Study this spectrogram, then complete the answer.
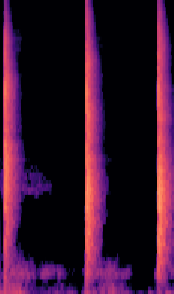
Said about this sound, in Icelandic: slow clap já bara þú veist wow.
